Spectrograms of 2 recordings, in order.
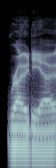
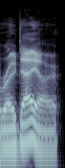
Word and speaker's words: rodeo: The the word rodeo can be pronounced in two main ways. Either as rodeo or rodeo. The first pronunciation is more common in American. The second is more like Spanish.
